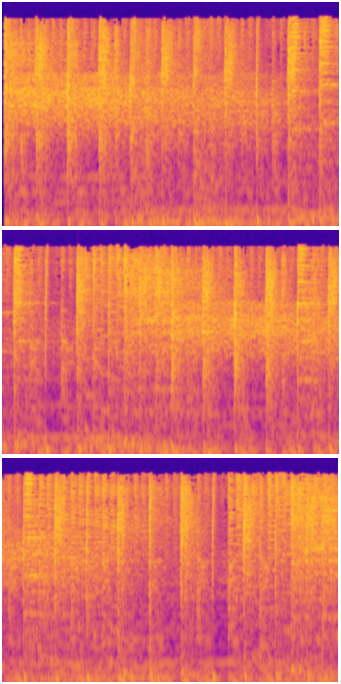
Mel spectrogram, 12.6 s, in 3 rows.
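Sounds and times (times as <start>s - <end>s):
emote aerobics music: 0.7s - 12.6s.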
